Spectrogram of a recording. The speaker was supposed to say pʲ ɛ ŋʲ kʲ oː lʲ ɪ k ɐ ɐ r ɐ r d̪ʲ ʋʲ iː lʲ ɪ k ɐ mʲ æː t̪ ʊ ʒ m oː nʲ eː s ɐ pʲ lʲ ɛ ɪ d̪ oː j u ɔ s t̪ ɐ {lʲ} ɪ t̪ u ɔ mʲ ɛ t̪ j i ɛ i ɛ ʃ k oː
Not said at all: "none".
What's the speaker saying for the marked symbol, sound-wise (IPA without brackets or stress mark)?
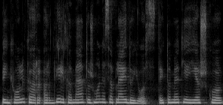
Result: none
